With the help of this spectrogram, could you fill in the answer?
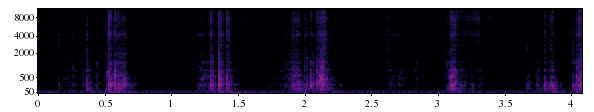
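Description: A metal chisel with a wooden handle scrapes and chips at the top surface of a solid white plaster fossil excavation block. Dull, gritty scraping strokes come in irregular bursts over a steady low hum, with short, muted chips and little ring.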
